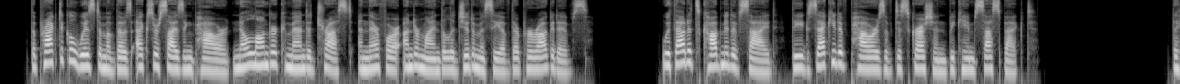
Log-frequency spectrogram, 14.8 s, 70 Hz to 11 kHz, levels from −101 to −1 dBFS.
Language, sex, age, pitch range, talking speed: English, female, 40-59, 165-200 Hz, 125 wpm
